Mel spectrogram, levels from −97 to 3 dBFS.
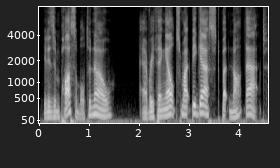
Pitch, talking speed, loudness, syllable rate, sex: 125 Hz, 170 wpm, -20 LUFS, 5.4 syllables/s, male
